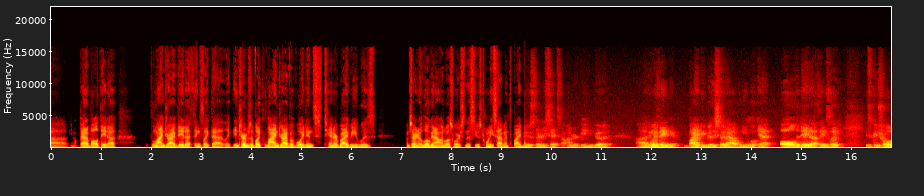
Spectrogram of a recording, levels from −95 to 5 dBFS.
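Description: From 9.47 s to the end, speech turns abruptly roomy and hollow, likely a switch to a distant microphone; spectrograms show thinner lows and smeared tails.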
